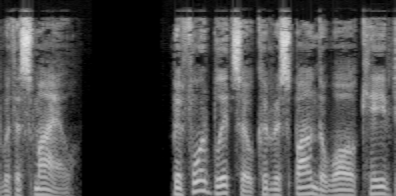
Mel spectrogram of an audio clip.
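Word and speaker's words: Blitzø: "The name is Blitz." The O is silent, Blitzo said as he approached Luke Day.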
